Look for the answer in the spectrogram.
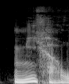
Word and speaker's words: Michał: How do I pronounce your name? – To Gerald Murnane. Cześć, Michale. Jak wymawia się twoje imię? – Michał.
